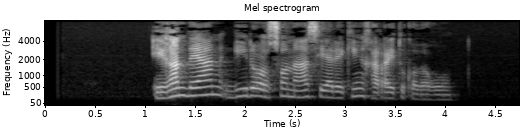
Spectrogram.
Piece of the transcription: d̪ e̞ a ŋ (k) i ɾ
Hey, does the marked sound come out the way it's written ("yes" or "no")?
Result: no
